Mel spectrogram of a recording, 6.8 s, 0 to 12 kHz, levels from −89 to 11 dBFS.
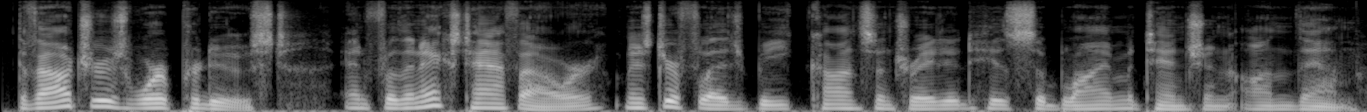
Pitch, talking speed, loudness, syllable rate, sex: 115 Hz, 160 wpm, -18 LUFS, 5.0 syllables/s, male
